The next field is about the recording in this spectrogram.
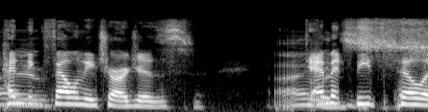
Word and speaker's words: Beats Pill: And that is my Beats pill. – I think you put the emphasis on the wrong syllable there. Did you mean your Beats pill? – My Beats pill, yes.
